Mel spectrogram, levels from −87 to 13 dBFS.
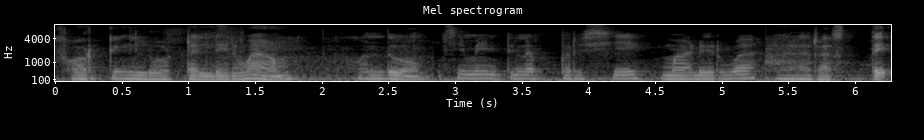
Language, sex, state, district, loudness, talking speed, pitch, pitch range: Kannada, male, Karnataka, Bijapur, -38 LUFS, 75 wpm, 140 Hz, 130-150 Hz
